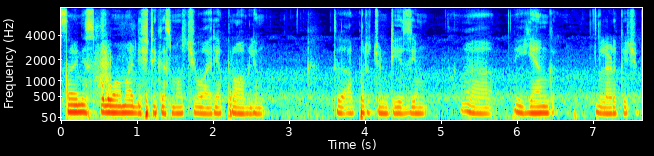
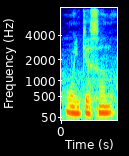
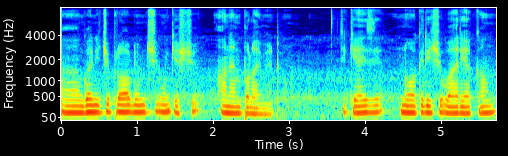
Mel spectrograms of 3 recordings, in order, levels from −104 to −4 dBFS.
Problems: background sounds at intervals, low volume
